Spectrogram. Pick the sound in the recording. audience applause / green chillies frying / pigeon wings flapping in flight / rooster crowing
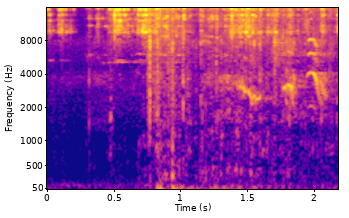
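pigeon wings flapping in flight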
